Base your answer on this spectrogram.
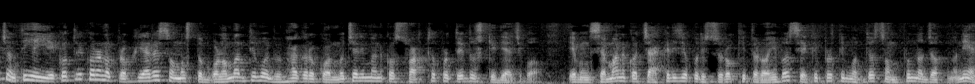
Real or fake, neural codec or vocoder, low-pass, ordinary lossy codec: fake; codec, 16 kHz in and 24 kHz out, 1 kbps, XY-Tokenizer; 7.2 kHz; none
